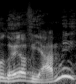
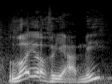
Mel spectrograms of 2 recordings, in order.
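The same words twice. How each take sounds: First: "Lo yavayabmi" with the stress on "yavayabmi" and a firm declaration; weight on "yavayabmi", said as a clear statement; correct inflection. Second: "Lo yavayabmi" with the stress on "Lo" and a rising tune; wrong inflection. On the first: Rabbi demonstrates the proper reading of "Lo yavayabmi". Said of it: "make sure you got it right". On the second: Rabbi mimics a husband who rises on "Lo yavayabmi". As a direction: lean on "Lo" and lift the end. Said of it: "That's, that's not true". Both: Shown as a demonstration.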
